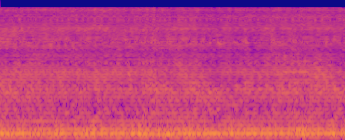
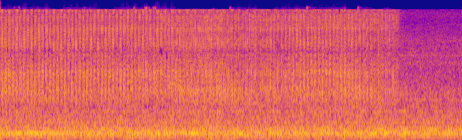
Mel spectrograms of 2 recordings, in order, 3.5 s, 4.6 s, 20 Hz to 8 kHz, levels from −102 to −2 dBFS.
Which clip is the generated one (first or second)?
first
